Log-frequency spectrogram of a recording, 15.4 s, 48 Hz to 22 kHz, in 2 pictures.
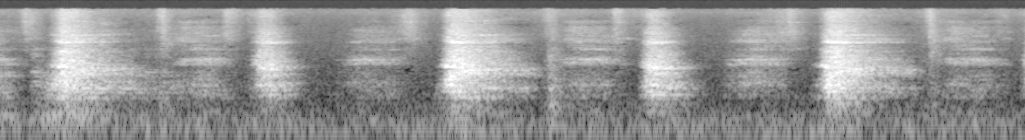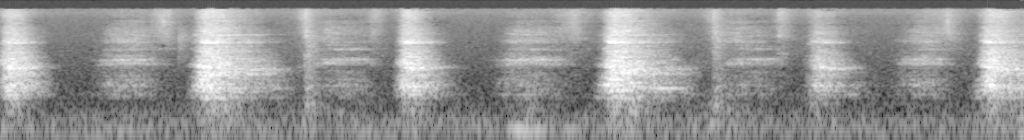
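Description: A man breathing hard and in rhythm during kettlebell snatches: a sharp, forced breath about every one and a half seconds, every other one louder, two breaths to each rep at 20 reps a minute.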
